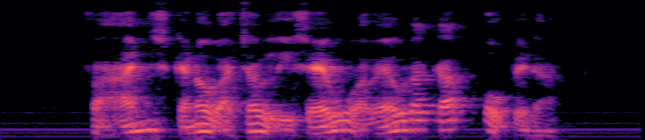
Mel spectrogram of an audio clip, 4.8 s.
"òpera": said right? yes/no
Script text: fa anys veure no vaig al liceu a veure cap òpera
yes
